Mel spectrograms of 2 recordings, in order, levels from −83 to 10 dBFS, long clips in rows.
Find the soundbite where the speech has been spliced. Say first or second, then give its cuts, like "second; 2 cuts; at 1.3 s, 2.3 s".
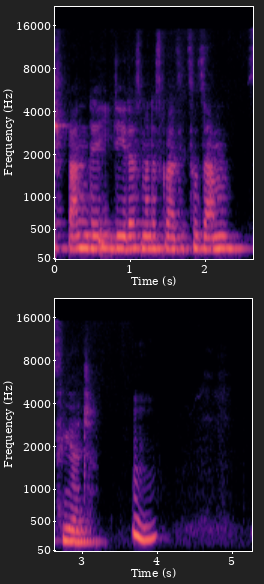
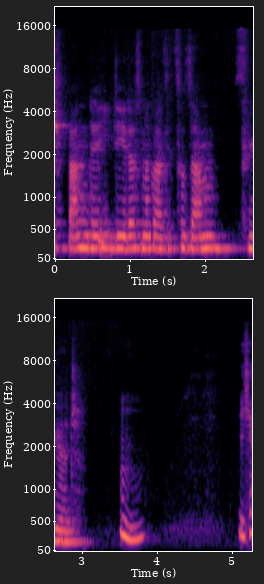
second; 1 cut; at 1.3 s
